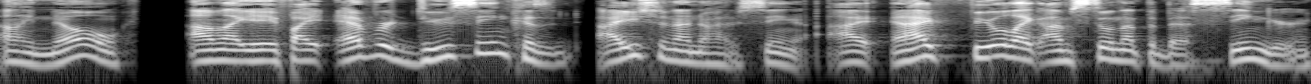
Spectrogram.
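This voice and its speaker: A man with an American accent has a plain, everyday voice. His pitch is fairly high and his intonation lively. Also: fairly quick pace, very clean recording, silent background. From Texas. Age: 20s. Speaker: youth preacher. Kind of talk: casual chat.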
